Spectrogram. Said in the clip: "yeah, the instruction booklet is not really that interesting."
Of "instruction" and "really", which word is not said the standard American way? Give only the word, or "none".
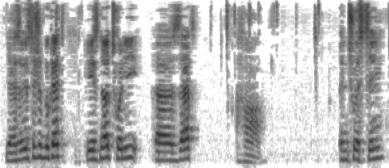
instruction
